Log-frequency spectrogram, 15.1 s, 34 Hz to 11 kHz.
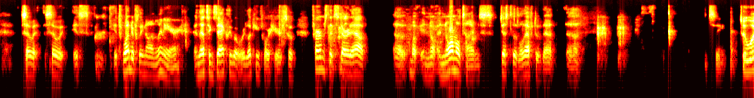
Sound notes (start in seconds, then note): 1.3 cough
